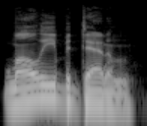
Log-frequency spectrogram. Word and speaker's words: molybdenum: MOLYB, Molly B DENUM, denim, molybdenum. It's a Can you weird hi- word.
